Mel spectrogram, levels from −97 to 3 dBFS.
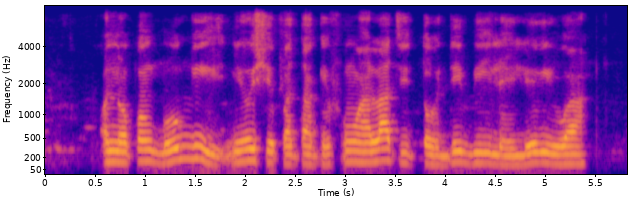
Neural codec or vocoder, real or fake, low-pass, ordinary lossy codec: codec, 44.1 kHz, 7.8 kbps, DAC; fake; 7.2 kHz; Opus, 64 kbps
